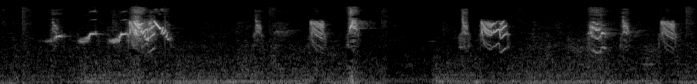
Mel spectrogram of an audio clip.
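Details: Female White-collared seedeater calling to stimulate a male to sing: short high chirps and buzzy, wavering notes in brief bursts separated by pauses, with a steady low hum underneath.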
